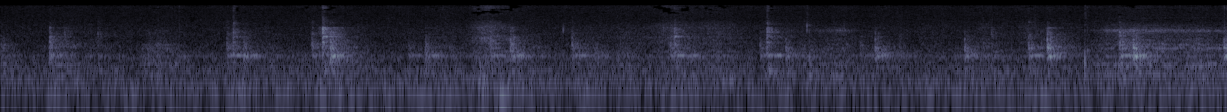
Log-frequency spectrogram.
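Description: Faint, regular ticking about twice a second from the mini mill's table being hand-cranked along while a dial test indicator rides the vise jaw.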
